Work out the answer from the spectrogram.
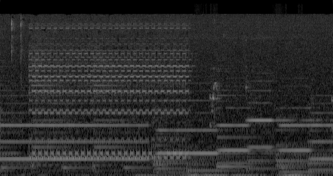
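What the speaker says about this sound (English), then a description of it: "it becomes obvious that the sound's coming from her phone" A phone ringtone from the Katawa Shoujo visual novel plays a bright, melodic electronic tune of stepped tones, clear and steady with no talk over it.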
